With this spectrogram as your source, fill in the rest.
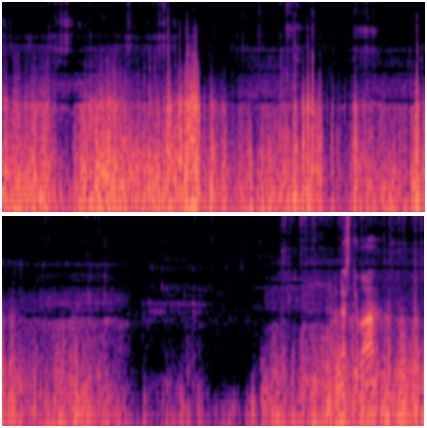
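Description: Strong typhoon wind buffets a tuna fishing boat in Bicol during Typhoon Carina, roaring steadily and close into the microphone, dipping briefly before surging again, with people talking over it.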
